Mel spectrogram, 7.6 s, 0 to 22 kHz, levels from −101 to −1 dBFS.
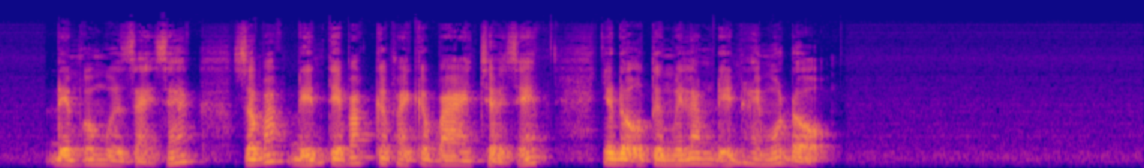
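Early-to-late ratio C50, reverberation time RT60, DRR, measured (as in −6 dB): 19.0 dB, non-exponential decay, 7.0 dB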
